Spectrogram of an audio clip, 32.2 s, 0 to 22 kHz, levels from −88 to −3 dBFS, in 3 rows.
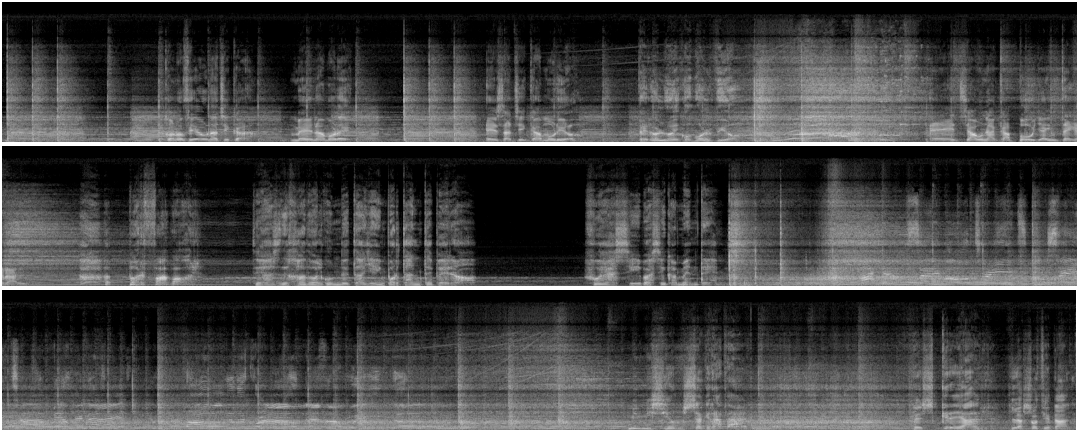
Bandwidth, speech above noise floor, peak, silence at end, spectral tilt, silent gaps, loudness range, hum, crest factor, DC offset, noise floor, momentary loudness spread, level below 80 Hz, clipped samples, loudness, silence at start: over 20 kHz; 26 dB; -4 dBFS; 0 s; -1.5 dB/octave; none; 6 LU; none; 24 dB; under 0.1%; -53 dBFS; 8 LU; -58 dBFS; under 0.1%; -26 LUFS; 0 s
